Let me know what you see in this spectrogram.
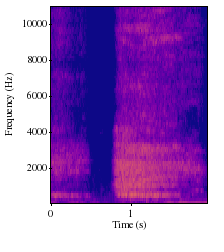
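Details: A brief pause, then a loud rushing breath heard through a stethoscope with a low hum underneath, as a person is asked to breathe while the stethoscope, received in a mail shipment, is tested.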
